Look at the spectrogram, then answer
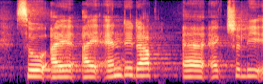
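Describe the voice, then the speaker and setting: Over noticeable background noise, a woman with a German accent speaks at a fairly slow pace in a fairly high voice with monotone, flat intonation. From Germany. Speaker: film funding expert. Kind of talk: workshop talk. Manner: halting.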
